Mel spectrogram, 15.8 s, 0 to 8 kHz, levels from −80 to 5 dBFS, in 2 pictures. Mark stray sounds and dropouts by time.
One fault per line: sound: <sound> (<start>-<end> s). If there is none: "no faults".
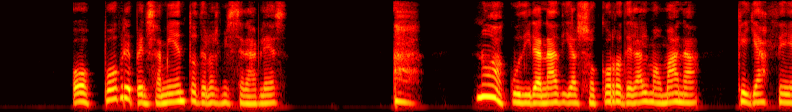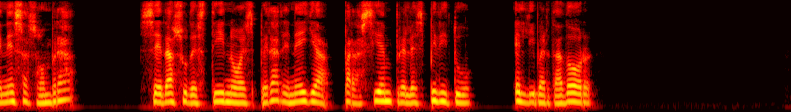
no faults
